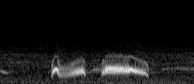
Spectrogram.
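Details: Spotted dove decoy calling in the 'thổ pha thúc đấu' style, used to lure wild doves: a short clipped coo followed by a longer, louder, smooth low coo that slides slightly downward, over quiet background.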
